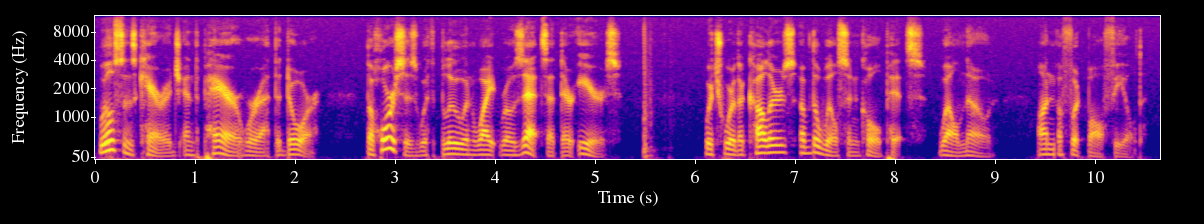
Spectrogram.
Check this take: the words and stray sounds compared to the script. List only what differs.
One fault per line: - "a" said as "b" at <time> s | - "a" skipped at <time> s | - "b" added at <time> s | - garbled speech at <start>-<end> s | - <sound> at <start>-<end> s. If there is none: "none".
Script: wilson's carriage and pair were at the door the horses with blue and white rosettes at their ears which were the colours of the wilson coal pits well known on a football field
- thud at 5.5-5.8 s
